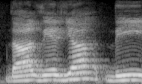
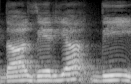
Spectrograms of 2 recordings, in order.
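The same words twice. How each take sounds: The two takes are said the same way.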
